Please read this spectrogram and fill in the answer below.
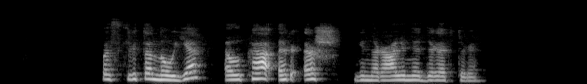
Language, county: Lithuanian, Vilnius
